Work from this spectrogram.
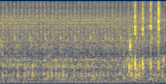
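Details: Twingo after the fault was fixed, now running smoothly on all four cylinders: the steady idle turns into a loud, uneven ticking beat once a plug lead is pulled, showing that cylinder had been firing. Misfire from a deliberately disabled cylinder.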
